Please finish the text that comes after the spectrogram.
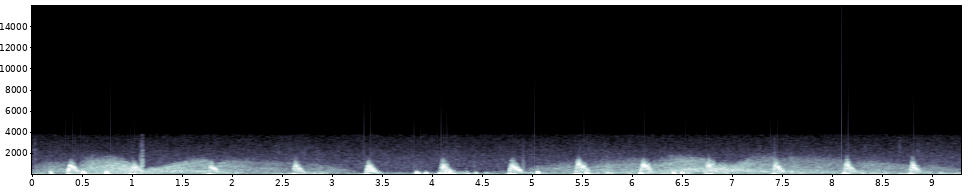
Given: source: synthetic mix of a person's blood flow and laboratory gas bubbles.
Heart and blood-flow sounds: Doppler ultrasound of blood flow; subclavian vein
no bubbles
From the record:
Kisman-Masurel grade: 000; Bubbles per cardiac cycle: 0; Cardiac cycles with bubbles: 0%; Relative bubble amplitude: no bubbles discernible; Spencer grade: 0 (complete lack of bubble signals)

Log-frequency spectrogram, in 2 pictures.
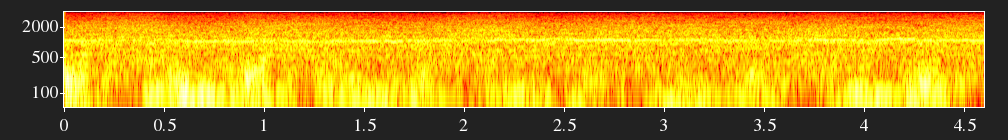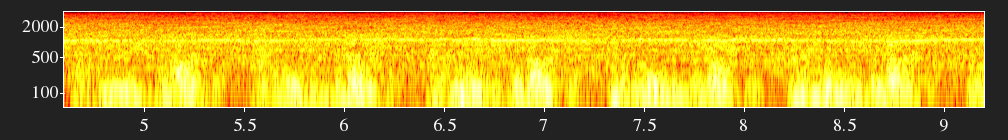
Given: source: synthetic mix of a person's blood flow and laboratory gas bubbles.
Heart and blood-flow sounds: Doppler ultrasound of blood flow; precordium
no bubbles
From the record:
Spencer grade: 0 (complete lack of bubble signals)

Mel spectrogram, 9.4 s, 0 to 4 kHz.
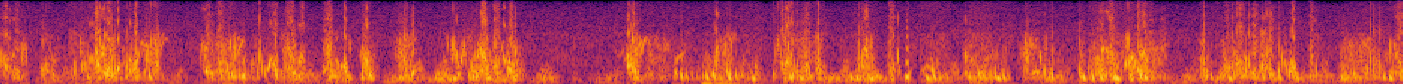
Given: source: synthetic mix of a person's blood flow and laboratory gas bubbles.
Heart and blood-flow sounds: Doppler ultrasound of blood flow; precordium
0.00-0.22 s: bubbles
0.25-0.41 s: bubbles
0.45-1.12 s: bubbles
1.32-2.06 s: bubbles
2.14-2.54 s: bubbles
2.60-2.81 s: bubbles
2.96-3.50 s: bubbles
4.08-5.08 s: bubbles
5.15-5.54 s: bubbles
5.63-5.87 s: bubbles
5.90-6.10 s: bubbles
6.13-6.34 s: bubbles
6.40-7.10 s: bubbles
7.17-7.80 s: bubbles
7.97-8.82 s: bubbles
8.91-9.36 s: bubbles
From the record:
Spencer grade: 4 (maximum detectable bubble signal sounding continuously throughout systole and diastole of every cardiac period, and overriding the amplitude of the normal cardiac signals); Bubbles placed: anywhere in the cardiac cycle

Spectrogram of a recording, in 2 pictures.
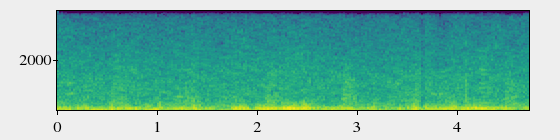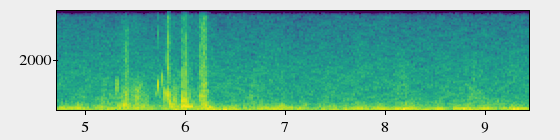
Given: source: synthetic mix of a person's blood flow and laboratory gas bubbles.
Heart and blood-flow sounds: Doppler ultrasound of blood flow; subclavian vein
5.29-5.62 s: bubbles
5.69-6.25 s: bubbles
From the record:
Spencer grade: 1 (occasional bubble signal discernible with the cardiac motion signal, with majority of cardiac periods free of bubbles); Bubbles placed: anywhere in the cardiac cycle

